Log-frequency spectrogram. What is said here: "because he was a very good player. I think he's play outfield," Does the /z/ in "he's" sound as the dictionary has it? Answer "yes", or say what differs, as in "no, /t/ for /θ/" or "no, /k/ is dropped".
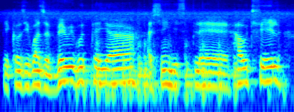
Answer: no, /s/ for /z/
